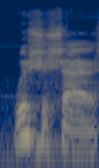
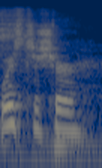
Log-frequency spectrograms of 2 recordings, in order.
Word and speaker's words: Worcestershire: How do you pronounce that brown cooking liquid? Liquid. Worcestershire sauce. Worcestershire. No, Worcestershire.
